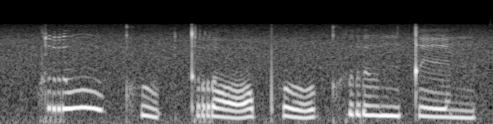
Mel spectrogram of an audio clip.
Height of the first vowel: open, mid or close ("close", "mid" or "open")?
close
